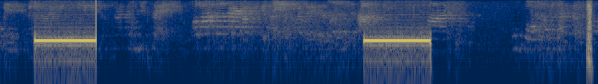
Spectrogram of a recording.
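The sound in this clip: Telephone ringback tone: two long, steady beeps of about a second each, separated by a pause of several seconds in which faint voices can be heard. A brief click sounds at the very end.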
